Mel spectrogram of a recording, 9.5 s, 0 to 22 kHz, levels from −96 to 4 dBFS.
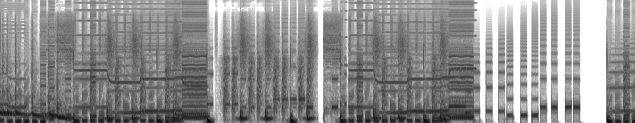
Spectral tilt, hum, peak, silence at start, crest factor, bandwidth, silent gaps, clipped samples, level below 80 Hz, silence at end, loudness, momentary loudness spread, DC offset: -5 dB/octave; none; 0 dBFS; 0 s; 12 dB; over 20 kHz; none; under 0.1%; -18 dBFS; 0 s; -12 LUFS; 12 LU; under 0.1%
